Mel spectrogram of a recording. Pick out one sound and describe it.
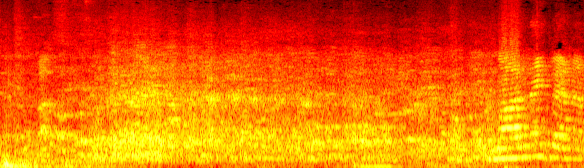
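An audience laughs and cheers loudly.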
